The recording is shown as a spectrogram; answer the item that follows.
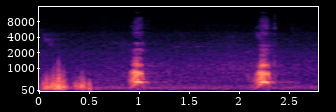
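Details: Pet dog barking after spotting a man: two loud, sharp single barks roughly a second apart, preceded by a couple of softer, low huffing sounds, against a quiet, steady background hum.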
